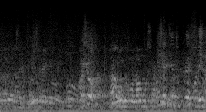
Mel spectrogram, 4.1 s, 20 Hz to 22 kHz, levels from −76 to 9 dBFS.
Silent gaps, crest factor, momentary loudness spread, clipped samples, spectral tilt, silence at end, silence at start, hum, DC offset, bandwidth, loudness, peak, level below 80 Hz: none; 16 dB; 7 LU; under 0.1%; -5.5 dB/octave; 0 s; 0 s; none; under 0.1%; 16.5 kHz; -28 LUFS; -12 dBFS; -42 dBFS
